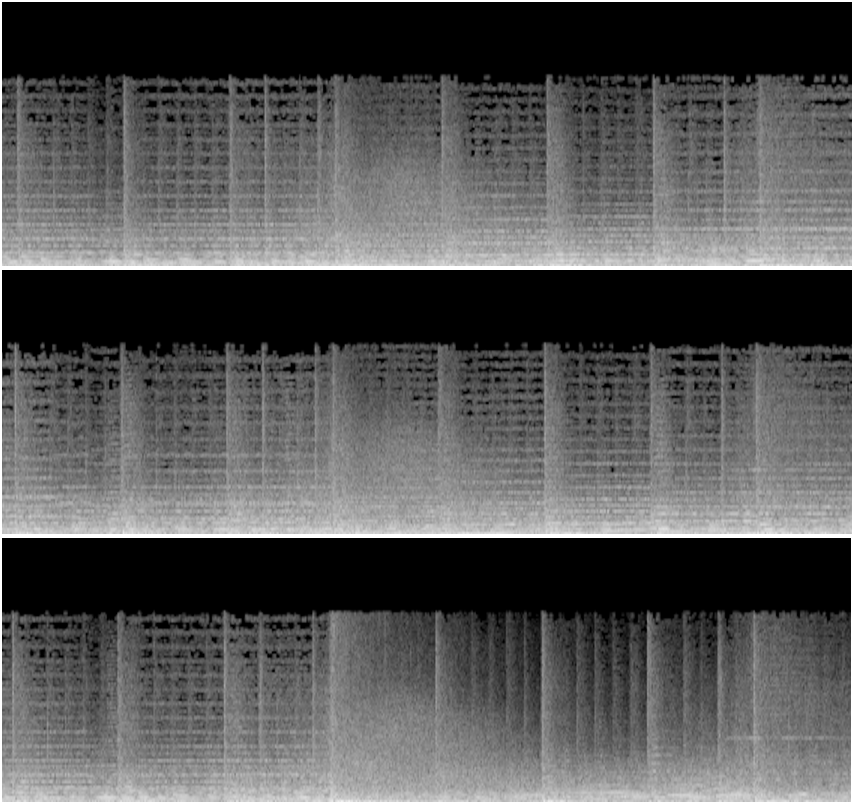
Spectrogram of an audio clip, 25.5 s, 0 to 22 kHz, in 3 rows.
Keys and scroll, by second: 18.1 ctrl+v.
